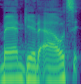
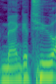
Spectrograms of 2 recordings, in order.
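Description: First: It is said as English words, man get out. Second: It is said French-style, like manga too. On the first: The speaker calls it right. "it's all one word" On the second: The speaker calls it wrong. "I thought it was French"

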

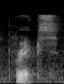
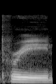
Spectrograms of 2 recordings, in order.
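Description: First: The word ends with a 'ks' sound. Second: The word ends in a vowel, no 'ks'. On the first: The speaker calls it wrong. "not pricks" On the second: The speaker calls it right. "we said pre"

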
